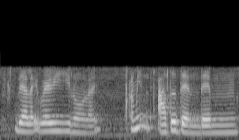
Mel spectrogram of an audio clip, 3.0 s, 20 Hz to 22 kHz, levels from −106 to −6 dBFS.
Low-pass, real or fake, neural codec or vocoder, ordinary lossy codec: 3.6 kHz; real; none; none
